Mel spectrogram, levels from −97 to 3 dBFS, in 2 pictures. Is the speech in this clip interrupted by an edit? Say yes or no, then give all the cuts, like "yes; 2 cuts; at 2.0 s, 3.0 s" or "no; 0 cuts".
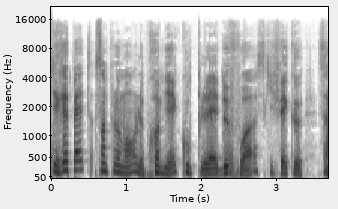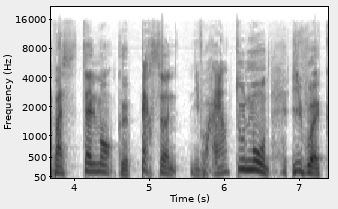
no; 0 cuts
